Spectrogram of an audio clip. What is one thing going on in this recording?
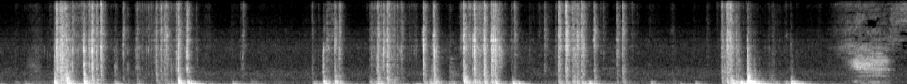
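Wooden boards knock and scrape as they are moved.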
